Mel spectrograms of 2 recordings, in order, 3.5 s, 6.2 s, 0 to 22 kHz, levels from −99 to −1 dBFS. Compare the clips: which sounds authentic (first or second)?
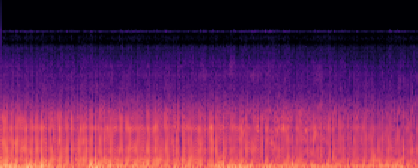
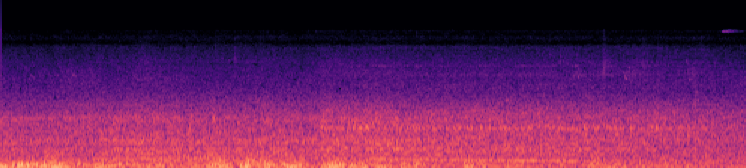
second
